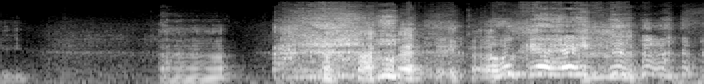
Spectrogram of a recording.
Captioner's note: laughter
